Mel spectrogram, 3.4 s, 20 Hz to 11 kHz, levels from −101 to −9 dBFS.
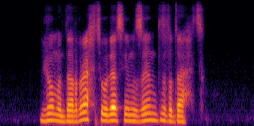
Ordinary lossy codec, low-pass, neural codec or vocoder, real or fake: Opus, 16 kbps; 9.9 kHz; codec, 24 kHz, 0.9 kbps, WavTokenizer, large speech release; fake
